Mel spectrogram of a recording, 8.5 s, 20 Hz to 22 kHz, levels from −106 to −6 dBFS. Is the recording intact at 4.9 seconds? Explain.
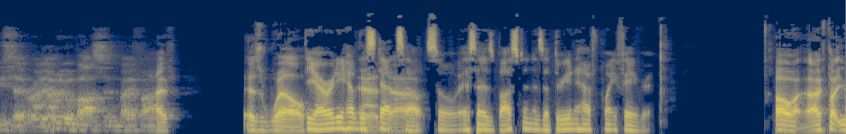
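No. From 4.79 to 4.90 s there is DAB burbling: bit errors slipping into the audio data make single sub-bands jump in level for up to a frame, giving a brief burbling distortion, unlike steady codec dullness. Throughout, MP2 compression is audible as muffled, gurgling granularity, likely from a rate around 80 kbps.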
